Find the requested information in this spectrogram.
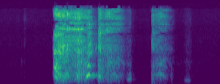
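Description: Two short, dry coughs close together in a quiet room.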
